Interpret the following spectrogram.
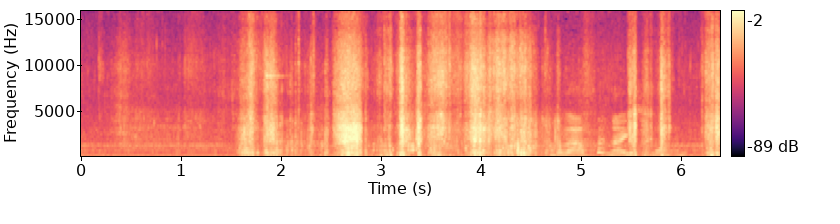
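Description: Irregular crunching and scraping on crusty, snow-covered ice, starting about a second and a half in, as a landed walleye is grabbed and lifted off the ice. A short murmur of a voice near the end.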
